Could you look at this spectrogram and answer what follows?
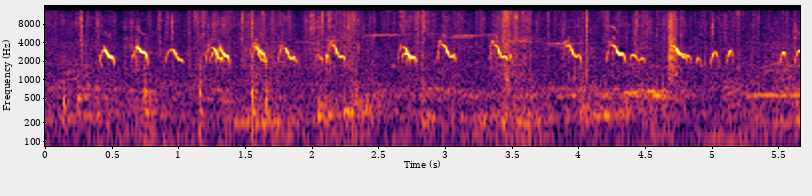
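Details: Short high-pitched peeps from a duckling in the pond, roughly one a second, thin downward-curving notes over steady background noise.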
